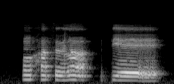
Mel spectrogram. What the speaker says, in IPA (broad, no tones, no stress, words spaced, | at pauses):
ũhɐ̃θʉlɐ̃ | pʲeː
